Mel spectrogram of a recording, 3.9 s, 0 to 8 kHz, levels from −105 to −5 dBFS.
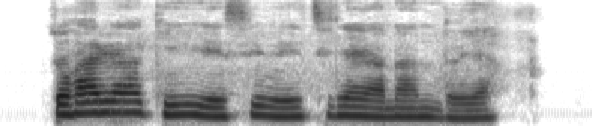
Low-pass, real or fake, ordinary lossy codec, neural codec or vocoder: none; fake; none; codec, 16 kHz, 4 kbps, FreqCodec, larger model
